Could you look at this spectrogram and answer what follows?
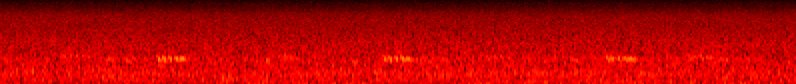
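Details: Barbet calling in the background of Munnar forest, South India: short, low, hollow-toned notes repeated about every one and a half seconds, with softer notes between, over a steady broadband hiss.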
